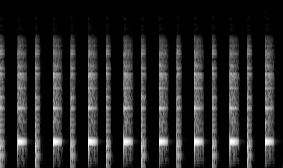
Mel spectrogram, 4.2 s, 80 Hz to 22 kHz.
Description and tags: pss-130 rhythm march polka
A loop of the polka rhythm from a Yamaha PSS-130 toy keyboard. Recorded at default tempo with a CAD GXL1200 condenser mic.
rhythm, Portasound, Yamaha, keyboard, PSS130, toy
